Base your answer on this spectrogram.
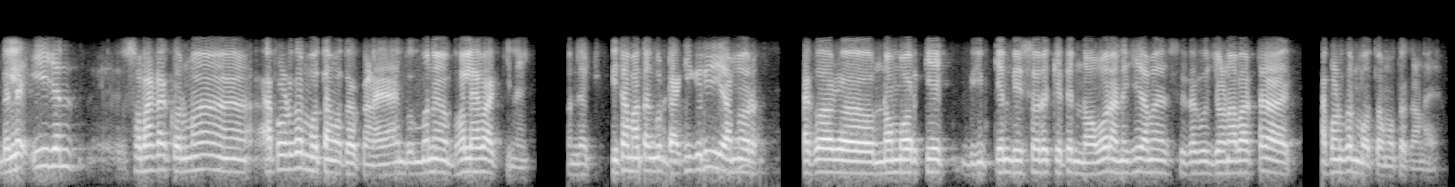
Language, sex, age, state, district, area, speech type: Odia, male, 45-60, Odisha, Bargarh, urban, conversation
